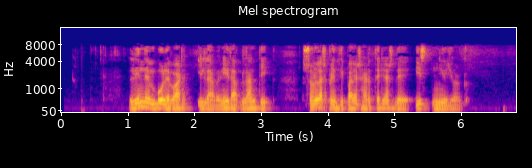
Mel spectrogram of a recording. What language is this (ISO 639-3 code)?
spa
